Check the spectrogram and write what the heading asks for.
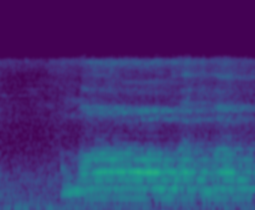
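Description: A man's voice chanting in Arabic through a microphone in a large mosque hall. It begins about half a second in with one long note held on a steady pitch.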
